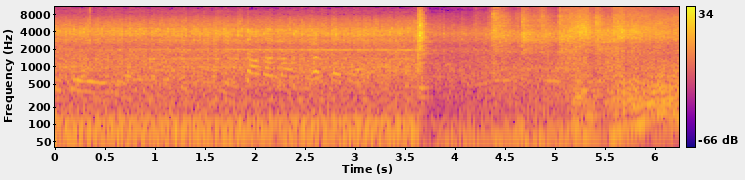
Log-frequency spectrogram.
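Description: Diesel truck engine idling with a deep, steady rumble from its side-exit exhaust. A little over halfway through, the sound breaks off with a sharp click and the rumble drops away. Engine sound builds again near the end.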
